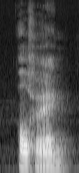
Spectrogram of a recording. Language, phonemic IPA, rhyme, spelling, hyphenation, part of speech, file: Dutch, /ˌɑl.ɣəˈrɛi̯n/, -ɛi̯n, Algerijn, Al‧ge‧rijn, noun, Nl-Algerijn.ogg
- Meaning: Algerian (person from Algeria or of Algerian heritage)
